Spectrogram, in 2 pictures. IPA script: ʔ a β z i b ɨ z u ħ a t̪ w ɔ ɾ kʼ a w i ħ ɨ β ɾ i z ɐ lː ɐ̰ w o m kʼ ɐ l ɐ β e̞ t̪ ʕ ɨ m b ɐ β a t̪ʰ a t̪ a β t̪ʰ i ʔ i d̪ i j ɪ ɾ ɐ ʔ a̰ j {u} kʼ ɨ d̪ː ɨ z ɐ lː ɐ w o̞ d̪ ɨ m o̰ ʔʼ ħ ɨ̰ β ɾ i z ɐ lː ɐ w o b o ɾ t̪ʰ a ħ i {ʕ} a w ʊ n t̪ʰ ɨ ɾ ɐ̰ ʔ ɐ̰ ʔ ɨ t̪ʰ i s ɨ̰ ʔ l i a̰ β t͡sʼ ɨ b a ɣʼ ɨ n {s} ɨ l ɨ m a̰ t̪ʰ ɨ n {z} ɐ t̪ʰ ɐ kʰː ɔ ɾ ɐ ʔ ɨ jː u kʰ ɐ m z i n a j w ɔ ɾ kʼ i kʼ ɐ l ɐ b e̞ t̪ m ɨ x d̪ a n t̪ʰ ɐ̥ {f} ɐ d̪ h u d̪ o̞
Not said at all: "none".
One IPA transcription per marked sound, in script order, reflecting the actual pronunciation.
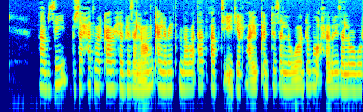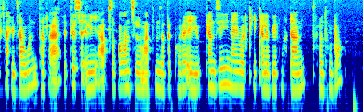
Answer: u, z, s, z, f

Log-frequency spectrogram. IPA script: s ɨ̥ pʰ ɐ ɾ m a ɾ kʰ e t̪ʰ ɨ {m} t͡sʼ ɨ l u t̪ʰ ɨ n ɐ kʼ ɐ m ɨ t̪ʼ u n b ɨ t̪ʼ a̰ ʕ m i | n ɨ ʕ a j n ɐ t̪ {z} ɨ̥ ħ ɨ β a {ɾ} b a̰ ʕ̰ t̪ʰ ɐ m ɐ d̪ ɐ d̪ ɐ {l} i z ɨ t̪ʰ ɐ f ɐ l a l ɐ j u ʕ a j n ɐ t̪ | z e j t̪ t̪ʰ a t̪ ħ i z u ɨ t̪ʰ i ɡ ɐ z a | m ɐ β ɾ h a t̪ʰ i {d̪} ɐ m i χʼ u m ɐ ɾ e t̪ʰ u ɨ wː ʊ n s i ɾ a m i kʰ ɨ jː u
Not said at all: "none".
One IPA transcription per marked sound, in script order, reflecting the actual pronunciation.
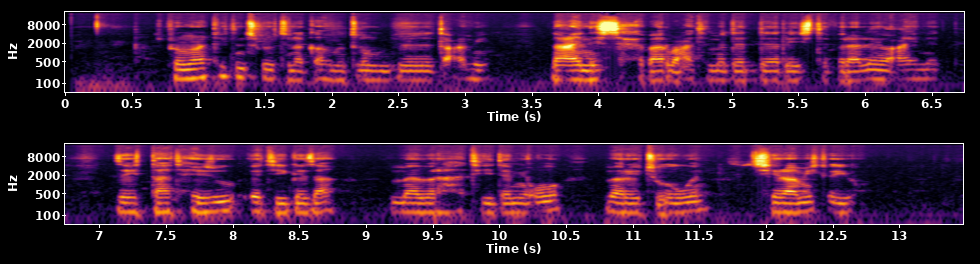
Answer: n, s, ɾ, ɾ, d̪

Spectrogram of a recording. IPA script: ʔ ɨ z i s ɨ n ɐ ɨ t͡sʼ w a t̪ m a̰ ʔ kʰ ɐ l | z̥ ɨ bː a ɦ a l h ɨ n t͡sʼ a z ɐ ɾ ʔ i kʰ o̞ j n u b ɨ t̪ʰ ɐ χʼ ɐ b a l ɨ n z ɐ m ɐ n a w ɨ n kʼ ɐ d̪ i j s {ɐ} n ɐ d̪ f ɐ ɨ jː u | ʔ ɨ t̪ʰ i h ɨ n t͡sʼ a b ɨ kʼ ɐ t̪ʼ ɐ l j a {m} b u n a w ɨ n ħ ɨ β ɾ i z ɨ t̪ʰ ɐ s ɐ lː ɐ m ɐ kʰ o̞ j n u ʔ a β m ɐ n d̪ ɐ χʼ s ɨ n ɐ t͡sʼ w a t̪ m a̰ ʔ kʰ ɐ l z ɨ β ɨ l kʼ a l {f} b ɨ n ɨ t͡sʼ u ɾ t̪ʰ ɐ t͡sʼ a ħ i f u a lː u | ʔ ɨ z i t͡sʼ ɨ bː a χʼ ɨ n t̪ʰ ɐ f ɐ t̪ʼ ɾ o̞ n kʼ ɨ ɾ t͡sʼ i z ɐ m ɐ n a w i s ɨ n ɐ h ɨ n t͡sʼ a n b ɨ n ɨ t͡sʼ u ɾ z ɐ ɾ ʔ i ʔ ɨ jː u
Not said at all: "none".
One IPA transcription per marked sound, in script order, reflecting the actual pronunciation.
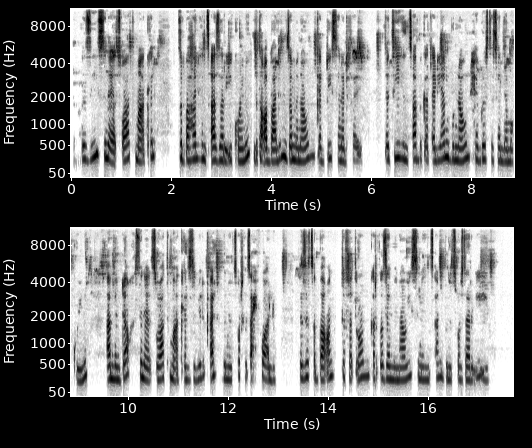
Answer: ɐ, n, f

